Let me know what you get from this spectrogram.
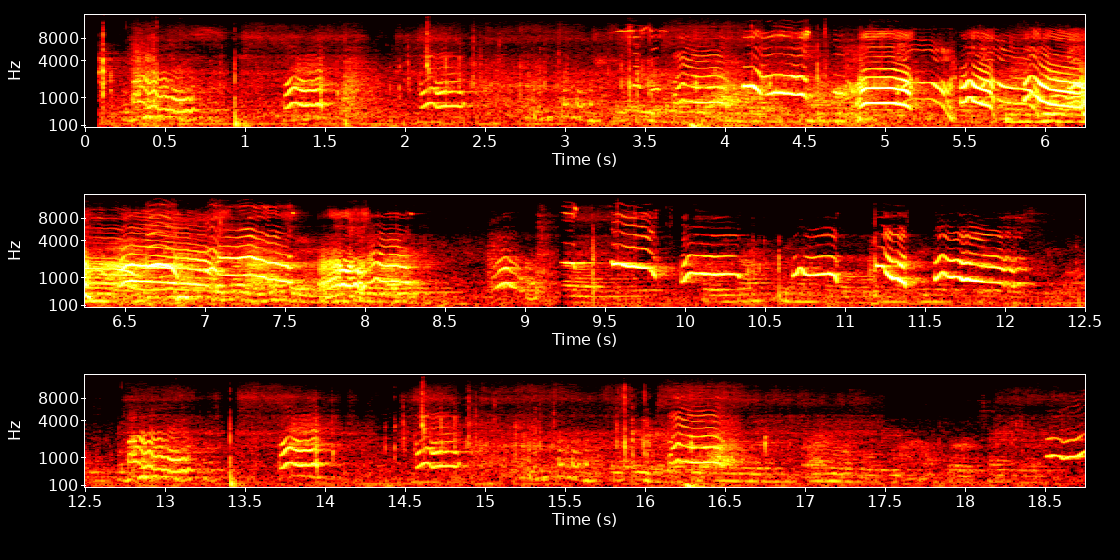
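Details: Several young puppies, born to a Maltese mother named Mimi, sit together in a laundry basket and give high, wavering whines and whimpers in overlapping bursts. The calls are loudest in the middle stretch, with faint human voices at times.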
